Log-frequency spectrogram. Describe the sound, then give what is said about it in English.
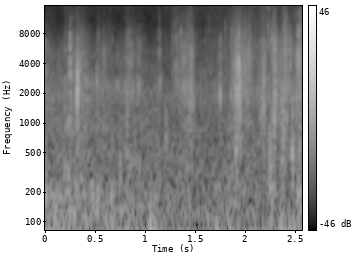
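Footsteps crossing a sand tombolo, a run of soft crunching steps in an even walking rhythm, fairly loud and alone. “Can we walk down then? Yeah, let's walk do across it. I've never walked across a tombola before.”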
